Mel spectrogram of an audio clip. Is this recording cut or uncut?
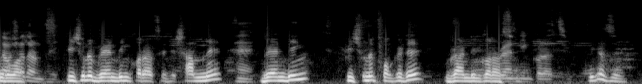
uncut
